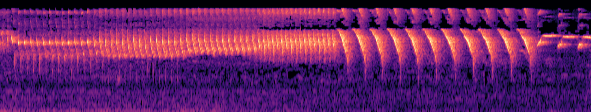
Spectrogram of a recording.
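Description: A canary sings a fast, rolling trill of high notes for about four seconds, then switches to a series of sharp descending sweeps, about two per second.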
